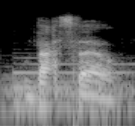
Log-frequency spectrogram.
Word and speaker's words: Vassell: Linton Vassell, is it? Is that the best pronunciation? Because I hear them pronounce your name so many different ways. Vassell. Yes, give thanks.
